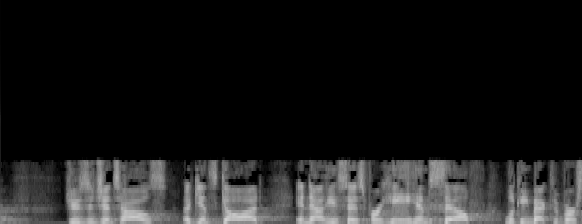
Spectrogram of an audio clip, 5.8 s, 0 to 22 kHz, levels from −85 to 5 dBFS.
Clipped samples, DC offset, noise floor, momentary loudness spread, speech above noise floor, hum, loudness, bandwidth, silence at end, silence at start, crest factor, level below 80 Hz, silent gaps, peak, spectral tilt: under 0.1%; 0.2%; -50 dBFS; 8 LU; 28 dB; none; -21 LUFS; 6.6 kHz; 0 s; 0 s; 20 dB; -62 dBFS; none; -2 dBFS; -3.5 dB/octave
